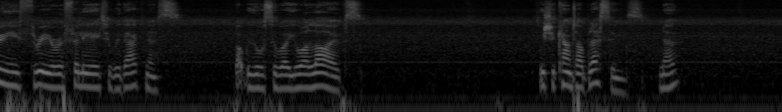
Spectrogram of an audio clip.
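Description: A young woman speaks calmly and earnestly, close by.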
